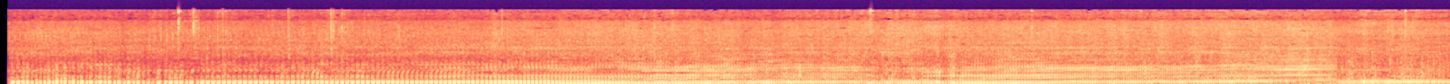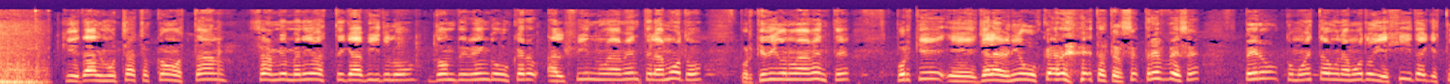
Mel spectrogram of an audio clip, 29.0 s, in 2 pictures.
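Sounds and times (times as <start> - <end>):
motorcycle engine revving: 0.1 - 15.0.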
